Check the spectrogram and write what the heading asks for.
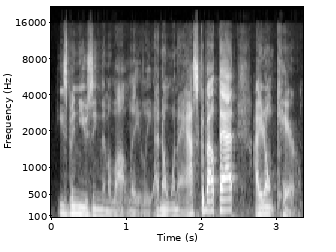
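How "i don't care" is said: ordinary talk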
